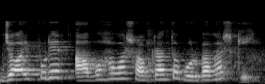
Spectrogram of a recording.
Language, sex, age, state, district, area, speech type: Bengali, female, 45-60, West Bengal, Paschim Bardhaman, urban, read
